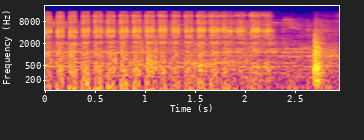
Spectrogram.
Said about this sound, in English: I hear a helicopter. Do you? Coming down?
